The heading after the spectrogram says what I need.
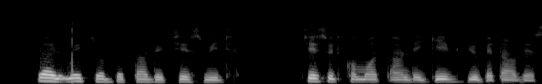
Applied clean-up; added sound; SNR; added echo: none; none; none; none.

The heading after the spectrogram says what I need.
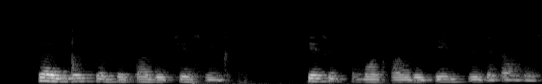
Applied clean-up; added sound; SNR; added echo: neural mask model DeepFilterNet 3.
